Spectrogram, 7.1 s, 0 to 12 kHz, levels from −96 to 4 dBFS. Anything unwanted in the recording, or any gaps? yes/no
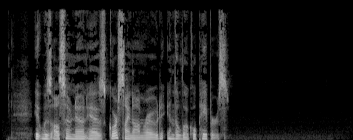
no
